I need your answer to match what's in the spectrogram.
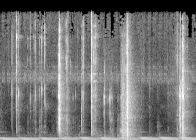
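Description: The wooden back door of a house takes four heavy, irregularly spaced kicks as someone tries to kick it down, each a dull thunk with a sharp crack on top, the third hardest. A steady low hum runs underneath throughout.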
